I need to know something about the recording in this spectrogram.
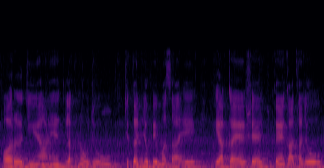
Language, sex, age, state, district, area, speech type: Sindhi, female, 60+, Uttar Pradesh, Lucknow, rural, spontaneous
